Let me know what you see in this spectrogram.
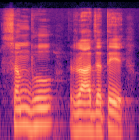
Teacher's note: ये ऊ है, ह्रस्व स्वर है, बाद में विसर्ग आ रहा है, बाद में रे आ रहा है, तो यहाँ ह्रस्व ऊ है उसके स्थान पे क्या हो जाएगा? दीर्घ हो जाएगा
